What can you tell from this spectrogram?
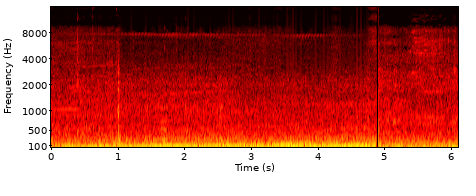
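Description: Steady low rumble of a pickup truck's engine and tyres heard from inside the cab as it drives slowly, with a single sharp click about a second in.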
